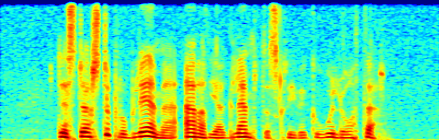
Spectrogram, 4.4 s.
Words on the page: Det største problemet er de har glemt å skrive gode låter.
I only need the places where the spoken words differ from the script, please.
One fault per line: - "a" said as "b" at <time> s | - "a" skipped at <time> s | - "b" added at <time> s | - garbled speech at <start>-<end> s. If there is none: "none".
none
